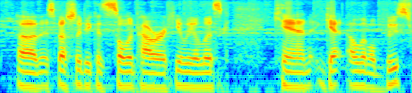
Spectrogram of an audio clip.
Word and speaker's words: Heliolisk: with volt switch um helio heliolisk i always say helioptile and sarto called me out for that the heliolisk i'm just say it correctly this time heliolisk and uh also passimian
